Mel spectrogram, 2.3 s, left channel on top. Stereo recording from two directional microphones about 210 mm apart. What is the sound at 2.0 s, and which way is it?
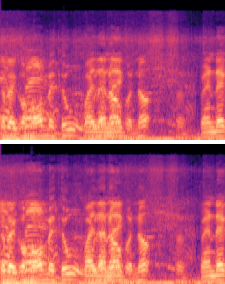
Speech, 20° right (ahead or behind).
